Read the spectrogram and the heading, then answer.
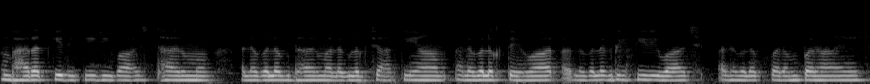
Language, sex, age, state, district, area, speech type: Hindi, female, 18-30, Madhya Pradesh, Ujjain, rural, spontaneous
